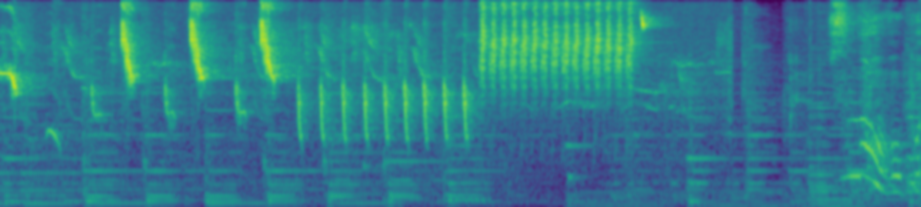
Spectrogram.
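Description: Nightingale song of varied whistled phrases, a run of sharp repeated notes, then a fast buzzy rattle; gentle music plays underneath throughout.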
